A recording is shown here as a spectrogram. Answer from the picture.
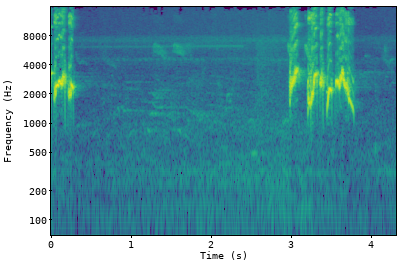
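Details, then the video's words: Red-whiskered bulbul song used to stir up caged birds: a short rich warble at the start, then after a quiet pause a loud cluster of four quick slurred whistled notes near the end, in a still setting. "เสียงนกกรงหัวจุก สำหรับต่อ หรือ เปิดให้นกคึก"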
